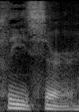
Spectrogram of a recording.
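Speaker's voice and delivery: normal talking voice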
